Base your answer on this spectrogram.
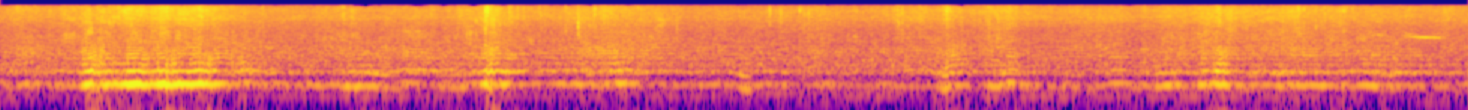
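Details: Honey bees leaving and landing at a top bar hive entrance while foraging for nectar; a loud close buzz opens, then settles into a steady humming drone with small swells.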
